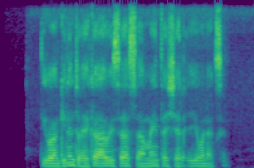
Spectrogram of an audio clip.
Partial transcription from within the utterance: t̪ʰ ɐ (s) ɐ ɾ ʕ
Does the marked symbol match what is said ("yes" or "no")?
no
